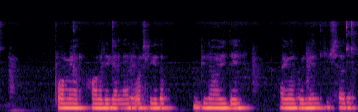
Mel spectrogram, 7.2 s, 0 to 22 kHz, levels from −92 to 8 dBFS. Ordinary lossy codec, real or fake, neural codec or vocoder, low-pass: MP3, 64 kbps; real; none; 9.9 kHz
